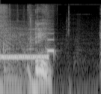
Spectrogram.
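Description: Telephone line tone as a call connects: one steady mid-pitched tone that stops about a second in, ending on a short higher beep, followed by near silence.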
